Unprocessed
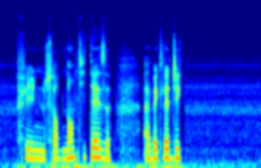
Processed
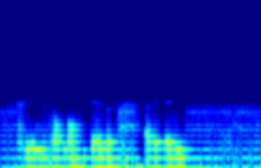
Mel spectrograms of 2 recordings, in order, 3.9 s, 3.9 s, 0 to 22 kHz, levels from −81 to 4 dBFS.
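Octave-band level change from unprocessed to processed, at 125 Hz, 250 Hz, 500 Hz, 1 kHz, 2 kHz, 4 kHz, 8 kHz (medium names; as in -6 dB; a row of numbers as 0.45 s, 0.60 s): -12.5 dB, -11.0 dB, -10.5 dB, -13.0 dB, -23.5 dB, under -40 dB, under -40 dB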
